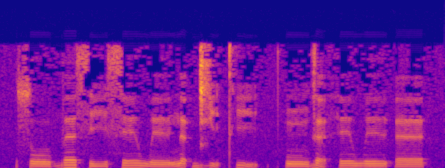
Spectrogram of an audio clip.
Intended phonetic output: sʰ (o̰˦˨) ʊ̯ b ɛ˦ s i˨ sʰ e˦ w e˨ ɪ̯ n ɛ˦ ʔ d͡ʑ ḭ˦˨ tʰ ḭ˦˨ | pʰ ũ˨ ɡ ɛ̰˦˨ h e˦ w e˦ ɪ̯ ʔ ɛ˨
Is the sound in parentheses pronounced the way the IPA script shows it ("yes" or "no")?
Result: no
